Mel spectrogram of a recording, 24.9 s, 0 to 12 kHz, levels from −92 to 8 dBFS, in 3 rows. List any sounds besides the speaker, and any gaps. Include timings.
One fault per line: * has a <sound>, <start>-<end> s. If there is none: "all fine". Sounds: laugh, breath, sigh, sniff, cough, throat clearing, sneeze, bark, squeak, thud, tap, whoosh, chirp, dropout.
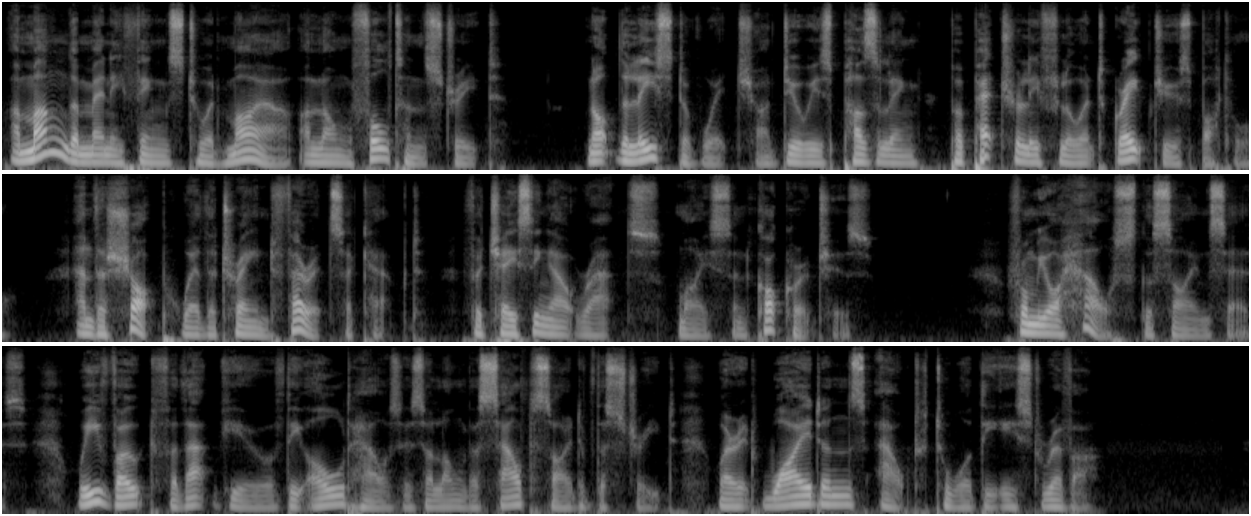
all fine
